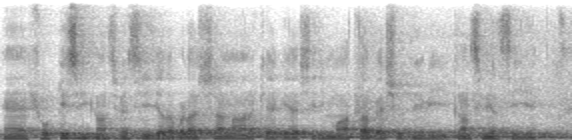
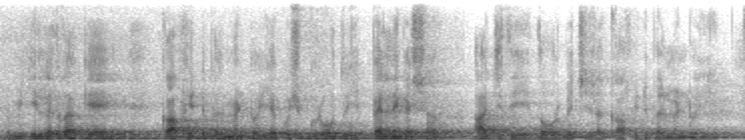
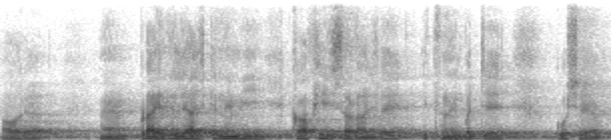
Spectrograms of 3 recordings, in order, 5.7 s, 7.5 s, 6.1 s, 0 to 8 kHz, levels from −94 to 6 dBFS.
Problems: echo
